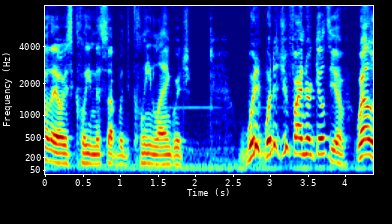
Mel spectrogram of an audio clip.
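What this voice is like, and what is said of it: Usual voice. Nothing is said of it.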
